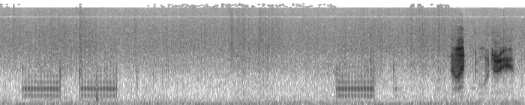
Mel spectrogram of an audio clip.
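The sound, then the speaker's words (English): Short electronic dial tones beep out as a telephone number is keyed in, in a few quick clusters, then two brief bright rings sound with no answer, over a soft, hissy background. “I just had to phone David. But there was no reply.”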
